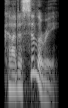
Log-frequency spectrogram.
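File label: "codicillary", English, British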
